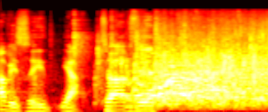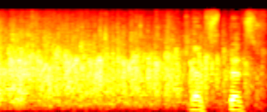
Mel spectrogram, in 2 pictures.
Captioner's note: cheers and applause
